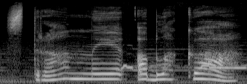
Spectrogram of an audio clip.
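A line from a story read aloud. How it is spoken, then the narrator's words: Thoughtful drawl. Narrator (Russian): задумчиво протянула она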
